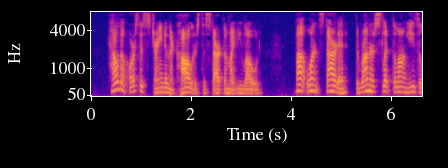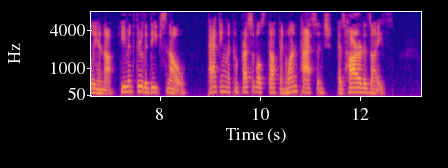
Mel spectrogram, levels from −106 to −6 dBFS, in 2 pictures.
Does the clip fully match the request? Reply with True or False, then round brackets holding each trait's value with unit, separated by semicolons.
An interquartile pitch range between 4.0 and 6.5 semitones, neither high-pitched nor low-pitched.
True (4.6 semitones; 165 Hz)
